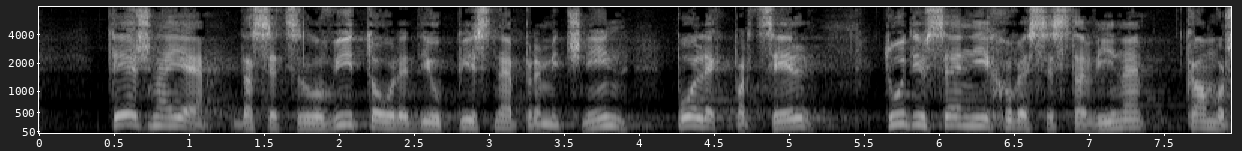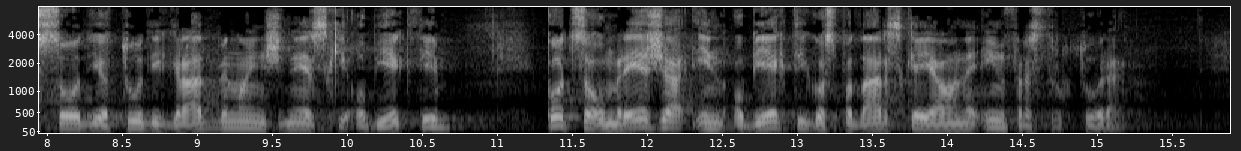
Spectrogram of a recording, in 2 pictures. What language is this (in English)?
Slovenian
